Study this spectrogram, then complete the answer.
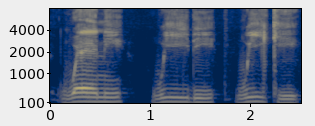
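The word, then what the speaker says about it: veni, vidi, vici: it implies this is supposed to be classical Latin in the reconstructed pronunciation, which of course I know you all know it. Weni, wedi, weaky with all the vowels long.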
